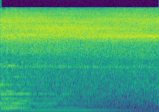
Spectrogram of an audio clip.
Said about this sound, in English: And by a lake he heard a snake.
